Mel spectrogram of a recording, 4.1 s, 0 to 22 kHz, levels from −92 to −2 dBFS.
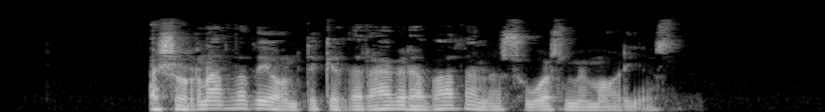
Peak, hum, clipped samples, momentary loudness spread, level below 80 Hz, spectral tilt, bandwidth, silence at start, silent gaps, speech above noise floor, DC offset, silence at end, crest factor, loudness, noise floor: -6 dBFS; none; under 0.1%; 8 LU; -58 dBFS; -5.5 dB/octave; 11 kHz; 0.75 s; none; 55 dB; under 0.1%; 0.75 s; 20 dB; -26 LUFS; -81 dBFS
